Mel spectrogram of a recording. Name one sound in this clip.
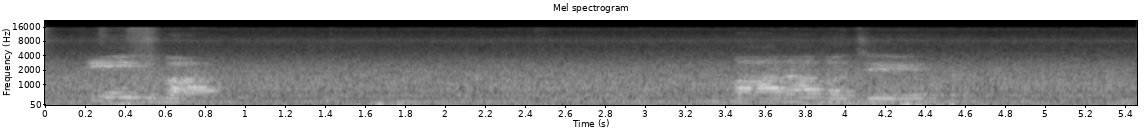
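A young man speaks in a teaching tone, close by.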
